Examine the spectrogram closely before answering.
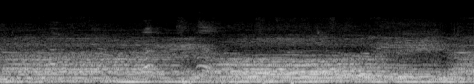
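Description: A choir singing, many voices holding long, sustained notes.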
